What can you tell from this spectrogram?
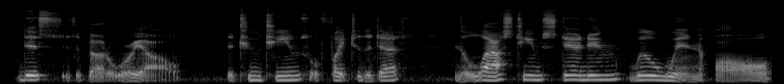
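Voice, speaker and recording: A female-sounding cartoonish character voice at a fairly slow pace. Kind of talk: game-show announcing.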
